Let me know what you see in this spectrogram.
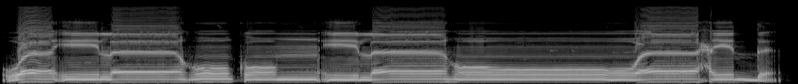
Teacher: Karena ini diwakafkan maka dal disukunkan sehingga huruf dal dibaca qalqalah, qalqalahnya kubro karena di akhir kalimat.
